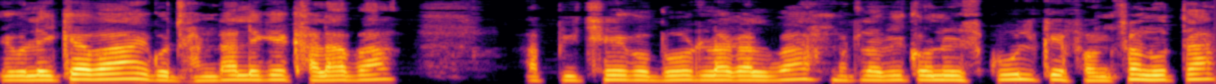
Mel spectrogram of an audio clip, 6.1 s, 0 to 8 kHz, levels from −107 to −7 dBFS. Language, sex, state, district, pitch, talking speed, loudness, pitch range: Hindi, male, Uttar Pradesh, Deoria, 160 Hz, 215 wpm, -18 LUFS, 150-170 Hz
